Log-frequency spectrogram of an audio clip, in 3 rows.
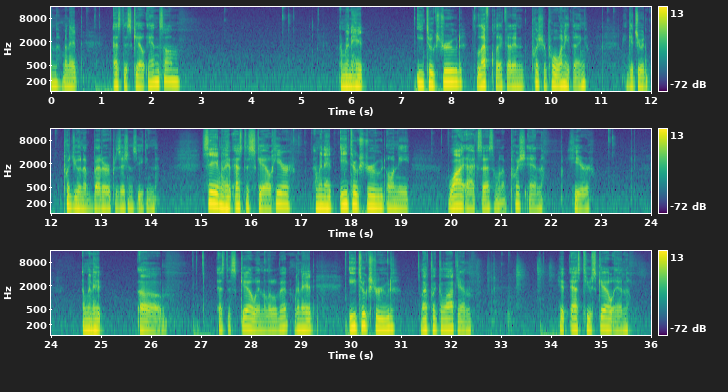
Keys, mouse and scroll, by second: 0.9 s, 7.3 e, 9.2-12.1 middle drag, 12.7-14.5 middle drag, 15.6 s, 17.9 e, 26.9 s, 29.9 e, 33.9 s, 35.8-36.0 middle drag.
